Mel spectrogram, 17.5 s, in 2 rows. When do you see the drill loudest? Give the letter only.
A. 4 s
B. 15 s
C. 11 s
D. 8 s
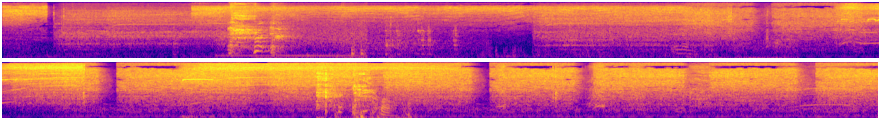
C.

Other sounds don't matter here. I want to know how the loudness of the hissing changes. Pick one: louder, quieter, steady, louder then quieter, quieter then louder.
louder.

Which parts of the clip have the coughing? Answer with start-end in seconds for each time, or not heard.
1.7-3.6, 11.9-12.9.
